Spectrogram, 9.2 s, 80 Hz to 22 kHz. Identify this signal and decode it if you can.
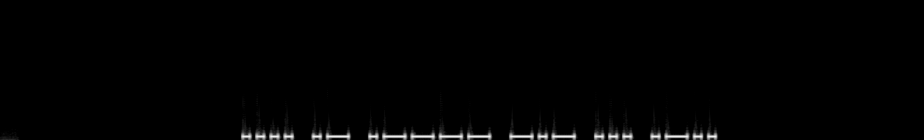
Morse code, heard as a keyed tone, about 17 wpm, 700 Hz. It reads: HA1KSL
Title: DXCC-100 Call Signs - 6 Characters - 17wpm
